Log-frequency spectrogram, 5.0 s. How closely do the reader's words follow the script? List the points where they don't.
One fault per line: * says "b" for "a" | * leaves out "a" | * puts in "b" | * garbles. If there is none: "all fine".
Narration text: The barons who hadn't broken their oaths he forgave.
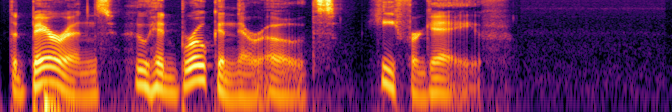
* says "had" for "hadn't"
